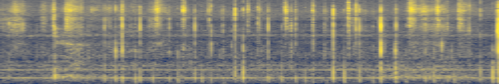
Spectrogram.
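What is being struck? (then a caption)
Plastic smartphone physical keyboard. Rapid thumb typing on the backlit physical plastic keyboard of a BlackBerry Priv smartphone, producing a quick, uneven stream of short, dry key clicks with a bright edge. The clicks sit over a faint steady hum and die away instantly.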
